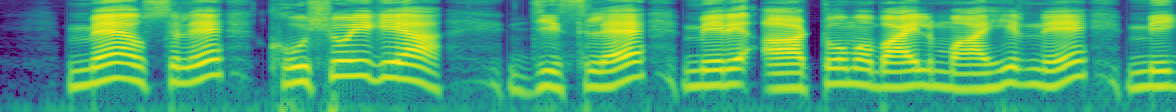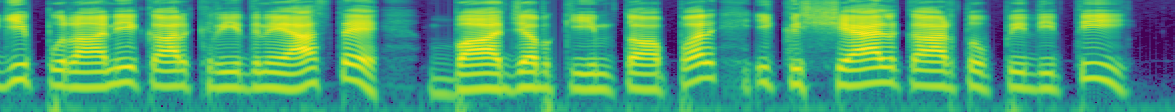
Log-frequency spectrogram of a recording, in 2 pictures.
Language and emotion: Dogri, happy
